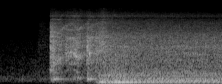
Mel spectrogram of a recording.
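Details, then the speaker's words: 2018 Subaru Crosstrek junkyard replacement engine, after ECU codes cleared and electronic throttle relearn: starter catches, fires within half a second, settles into a smooth, even idle; no trouble codes afterward. "oh yeah she idles like a champ now so much"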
